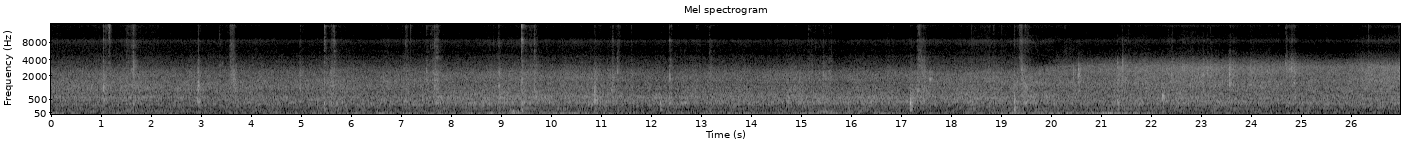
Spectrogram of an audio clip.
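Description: A small garden fork scrapes through potting soil.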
